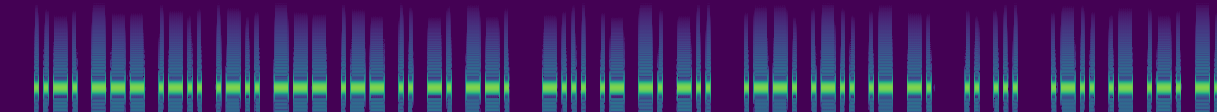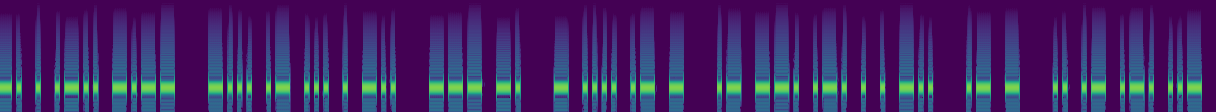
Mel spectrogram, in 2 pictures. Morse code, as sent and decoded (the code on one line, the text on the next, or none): ..-. --- .-.. .-.. --- .-- .. -. --. / -... .- -. -.. / .--. .-.. .- -. / .. ... / .-.. .- .-. --. .-.. -.-- / -... .- ... -.. / --- -. / - .... .- - / .- --. .-. . -.. / .- - / .. .- .-. ..-
FOLLOWING BAND PLAN IS LARGELY BASED ON THAT AGREED AT IARU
